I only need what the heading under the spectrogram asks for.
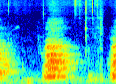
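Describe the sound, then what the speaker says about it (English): A dog barks twice nearby in short, sharp bursts separated by a brief pause, fairly quiet against an otherwise still background. "I hear a dog"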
